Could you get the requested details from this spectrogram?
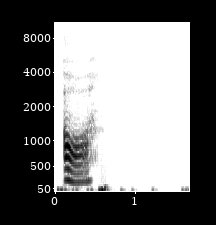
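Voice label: "a", Swedish pronunciation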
